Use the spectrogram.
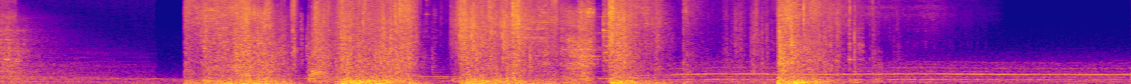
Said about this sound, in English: I shrieked as I flung myself against the door, and the coach reeled like a ship at sea. Then came a mighty crash.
